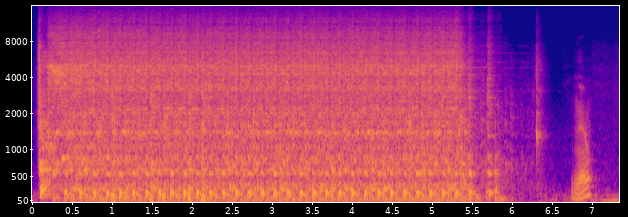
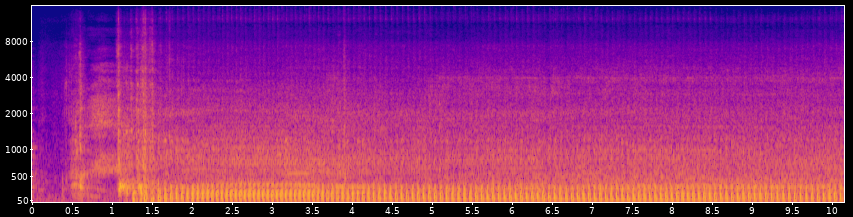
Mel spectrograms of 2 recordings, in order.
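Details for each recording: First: 2014 Ariens (Husqvarna) 42-inch riding mower, throttle cable not closing fully: steady cranking about three turns a second never catches; ignition timing off, owner first suspected fuel or stuck valve. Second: 2014 Ariens 42-inch riding mower driving forward, with a failing stator to be replaced (about 14 V at idle) and no brakes or reverse yet. Engine catches and settles into an even low thrum with no drive-belt squeal or slap; normal running.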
